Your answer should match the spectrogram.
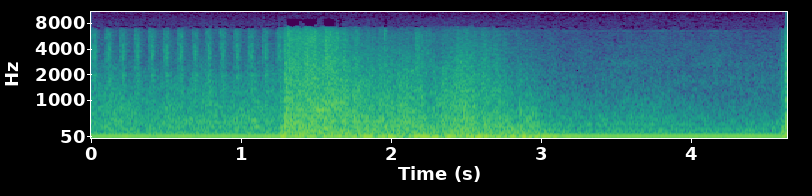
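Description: Off-map artillery fire and explosions in a wartime strategy video game, heard as a rapid rattle of shots followed by a loud, dense burst of blasts that tails off into a continuous rumble.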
